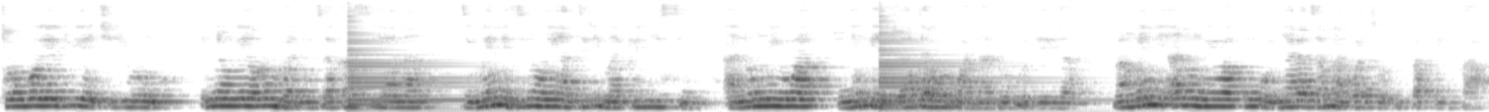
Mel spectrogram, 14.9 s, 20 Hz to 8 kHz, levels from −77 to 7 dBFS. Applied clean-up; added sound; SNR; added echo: none; Acoustic guitar; 14 dB; reverberation time 0.9 s.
